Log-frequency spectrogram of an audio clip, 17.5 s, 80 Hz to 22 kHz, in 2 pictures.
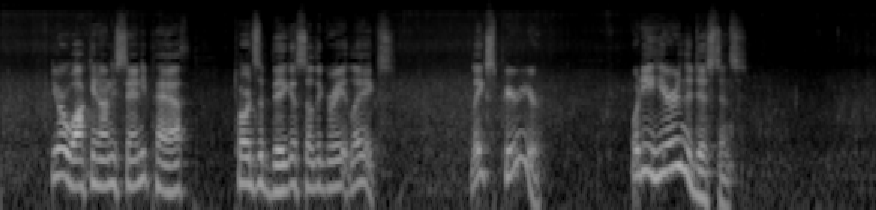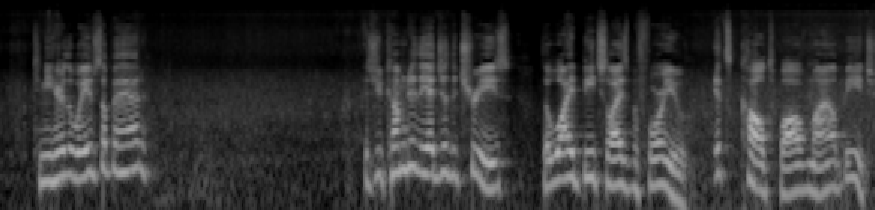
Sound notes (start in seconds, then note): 8.0 quiet waves; 11.8 waves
